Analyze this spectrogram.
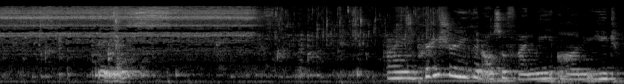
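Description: A young girl speaks close to the microphone.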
